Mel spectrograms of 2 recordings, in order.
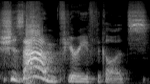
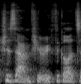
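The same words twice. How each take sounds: First: Only the first word is loudly exclaimed. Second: The whole title is said flatly, without exclaiming. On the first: The speaker calls it right. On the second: The speaker calls it wrong.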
